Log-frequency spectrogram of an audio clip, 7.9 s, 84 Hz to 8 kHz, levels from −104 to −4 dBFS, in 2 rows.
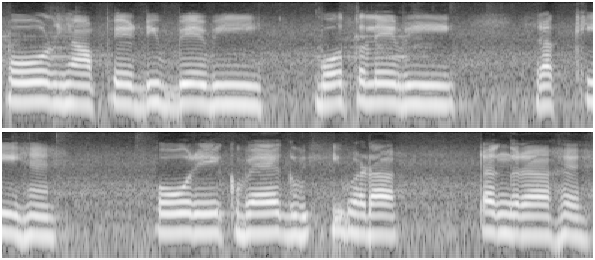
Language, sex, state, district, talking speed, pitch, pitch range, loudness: Hindi, female, Haryana, Rohtak, 130 wpm, 205 Hz, 195-210 Hz, -14 LUFS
